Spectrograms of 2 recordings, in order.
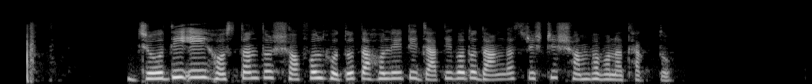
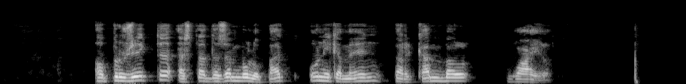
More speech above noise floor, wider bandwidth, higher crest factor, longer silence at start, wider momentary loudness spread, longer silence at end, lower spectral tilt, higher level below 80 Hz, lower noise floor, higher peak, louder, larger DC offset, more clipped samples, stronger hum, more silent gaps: first, 70 dB vs 66 dB; about the same, 7.6 kHz vs 8 kHz; about the same, 18 dB vs 16 dB; second, 0.25 s vs 0.95 s; first, 15 LU vs 10 LU; first, 1.4 s vs 0.5 s; about the same, -4.5 dB/octave vs -4.5 dB/octave; second, -66 dBFS vs -56 dBFS; first, -88 dBFS vs -81 dBFS; about the same, -2 dBFS vs -2 dBFS; about the same, -18 LUFS vs -16 LUFS; neither; neither; neither; neither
